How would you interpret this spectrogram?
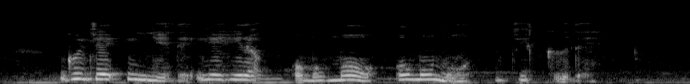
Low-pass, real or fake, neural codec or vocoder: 7.2 kHz; fake; vocoder, 44.1 kHz, 80 mel bands, Vocos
